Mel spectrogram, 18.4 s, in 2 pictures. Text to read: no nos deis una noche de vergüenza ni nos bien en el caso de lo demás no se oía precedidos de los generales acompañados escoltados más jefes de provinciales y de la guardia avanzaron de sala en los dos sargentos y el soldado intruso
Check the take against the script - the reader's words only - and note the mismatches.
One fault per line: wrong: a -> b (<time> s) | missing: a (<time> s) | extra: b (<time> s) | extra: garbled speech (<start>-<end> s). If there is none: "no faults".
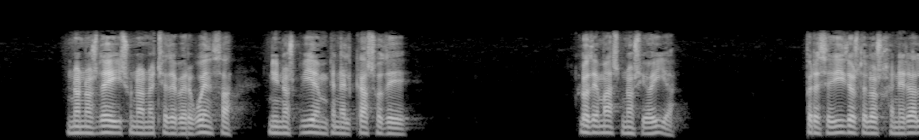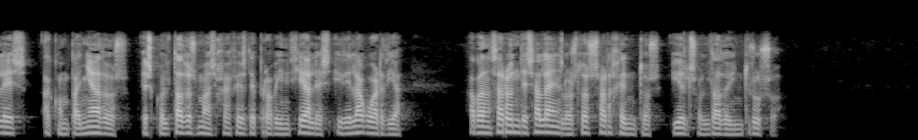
no faults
